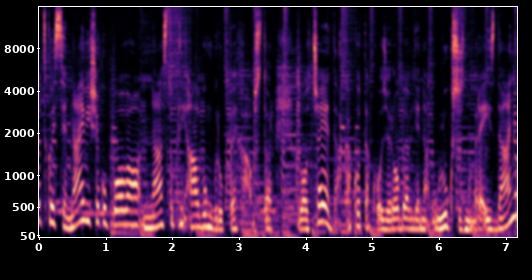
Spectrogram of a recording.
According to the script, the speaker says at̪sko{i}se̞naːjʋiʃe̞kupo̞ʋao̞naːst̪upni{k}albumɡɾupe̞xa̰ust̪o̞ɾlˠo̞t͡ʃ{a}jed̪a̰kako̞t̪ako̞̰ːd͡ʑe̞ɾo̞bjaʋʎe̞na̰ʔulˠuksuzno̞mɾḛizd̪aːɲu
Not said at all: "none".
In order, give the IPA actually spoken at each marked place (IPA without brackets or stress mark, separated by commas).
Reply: j, ʔ, a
